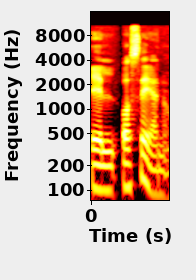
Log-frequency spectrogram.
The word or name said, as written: ocean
